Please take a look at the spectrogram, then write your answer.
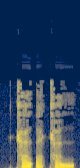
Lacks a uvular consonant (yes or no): no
